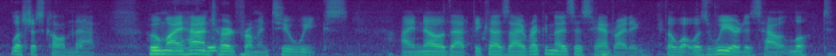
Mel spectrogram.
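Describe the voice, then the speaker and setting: A man reading a first-person horror story as narrator, with expressive, emphatic storytelling. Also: fairly low pitch, slight background noise, poor audio. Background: music under the narration.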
